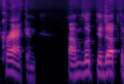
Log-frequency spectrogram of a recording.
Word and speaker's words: Kraken: and then and you and it is said Kraken I looked it up to make sure I was pronouncing it right right so goad I was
